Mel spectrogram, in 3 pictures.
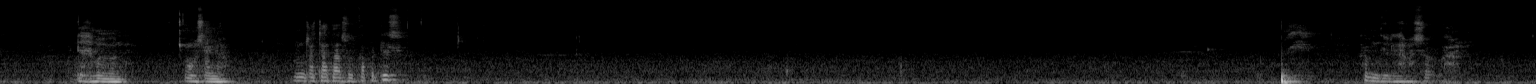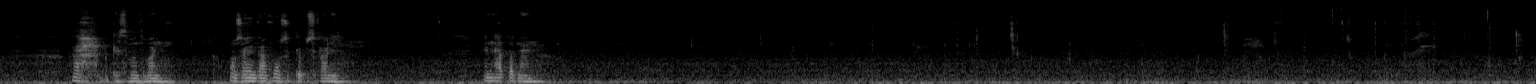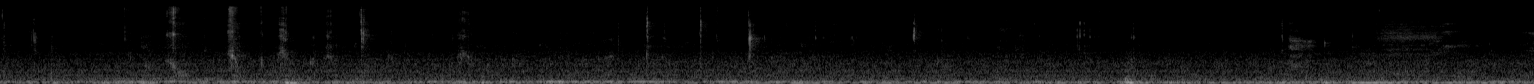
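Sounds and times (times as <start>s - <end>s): steady low hum: 0.0s - 46.0s
person chewing noodles: 22.1s - 45.7s.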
